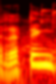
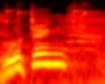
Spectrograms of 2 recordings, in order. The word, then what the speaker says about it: rutting: ये बड़ी इंपॉर्टेंट इस्तेलाह है, रटिंग पैटर्न। यहाँ से स्पीक आउट करने में, प्रोनाउंस करने में टर्म रूटिंग पैटर्न नहीं है, ये ज़बर से है, रटिंग पैटर्न है।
